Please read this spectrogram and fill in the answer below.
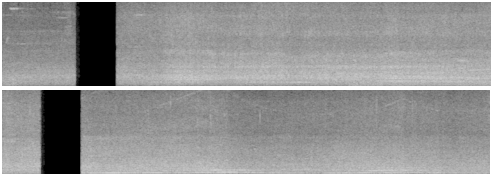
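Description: City street traffic noise: a steady rush of passing cars and trucks, broken twice by brief silent gaps. In the last few seconds a low engine note rises and falls in pitch.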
